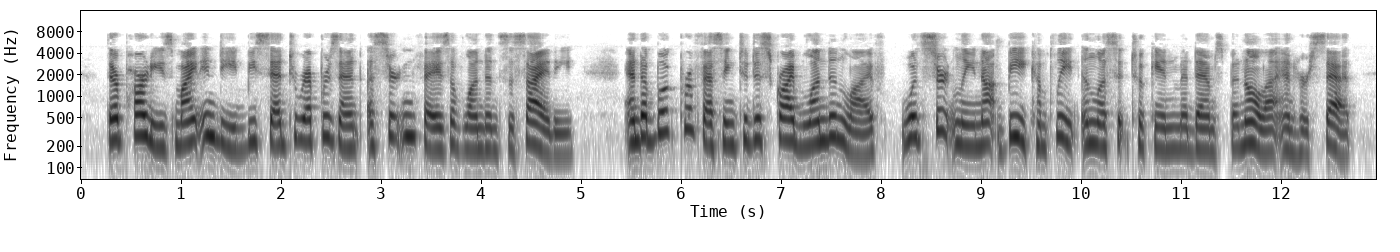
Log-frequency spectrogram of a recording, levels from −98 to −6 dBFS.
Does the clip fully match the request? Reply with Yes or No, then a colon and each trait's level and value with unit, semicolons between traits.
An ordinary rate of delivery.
Yes: average, 165 wpm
